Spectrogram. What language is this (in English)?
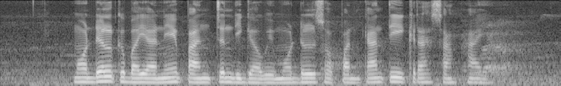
Javanese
